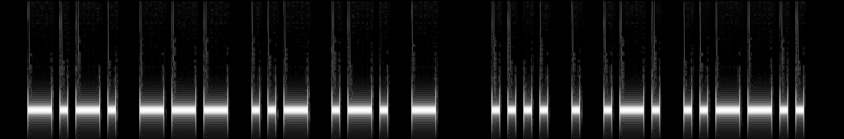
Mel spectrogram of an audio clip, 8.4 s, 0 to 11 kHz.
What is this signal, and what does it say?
Morse code, heard as a keyed tone, about 15 wpm, 700 Hz. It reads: COURT HER?
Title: Sentences from Top 1600 Words 15wpm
